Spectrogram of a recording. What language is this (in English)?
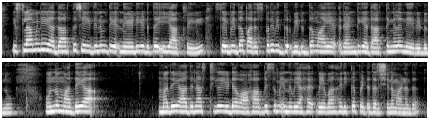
Malayalam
